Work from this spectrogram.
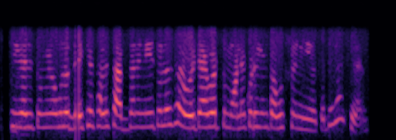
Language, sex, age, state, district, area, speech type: Bengali, female, 30-45, West Bengal, Jhargram, rural, conversation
